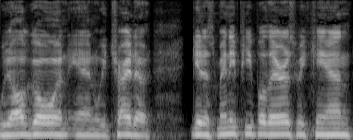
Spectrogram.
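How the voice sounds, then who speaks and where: A somewhat breathy male voice at medium pitch with fairly even intonation, on a very clean recording with a silent background. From North Dakota (Scranton, southwest). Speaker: auctioneer and radio show co-host. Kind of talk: casual radio chat.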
